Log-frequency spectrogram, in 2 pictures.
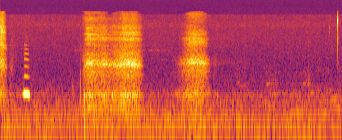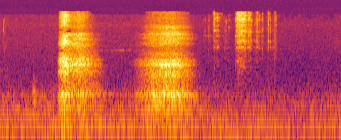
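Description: A young woman speaks anxiously in short bursts nearby.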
